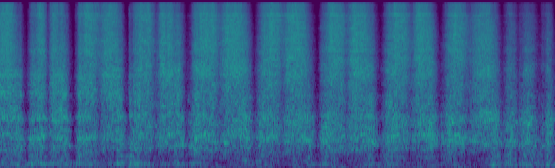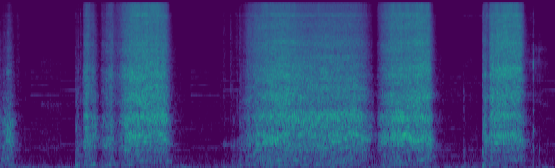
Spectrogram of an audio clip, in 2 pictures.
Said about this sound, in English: I'll grab that big scraper and show you, it goes real quick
